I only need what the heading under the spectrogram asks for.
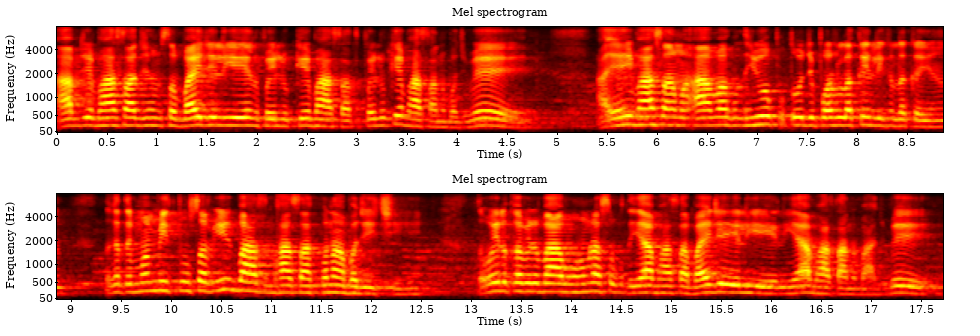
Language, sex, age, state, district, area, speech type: Maithili, female, 45-60, Bihar, Darbhanga, rural, spontaneous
